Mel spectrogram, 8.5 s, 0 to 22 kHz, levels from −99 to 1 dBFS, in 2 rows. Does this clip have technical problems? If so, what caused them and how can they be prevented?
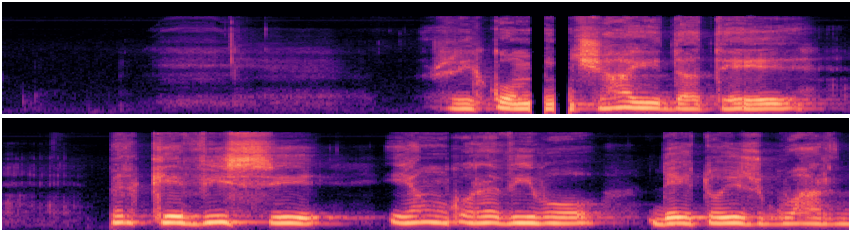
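Yes. A digital broadcast dropout occurs from 2.63 to 2.84 s. The receiver stopped getting usable frames, either because the signal faded or because frames failed their error check, so it muted instead of playing corrupted data. The result is a cluster of short holes, each faded out in about 8 ms, totalling 144 ms of silence spread across 192 ms. The longest gap is 72 ms, and six frames were lost in all. Whatever was transmitted during those holes is gone. Better antenna placement, a stronger received signal, or stronger error protection on the transmission would prevent it.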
